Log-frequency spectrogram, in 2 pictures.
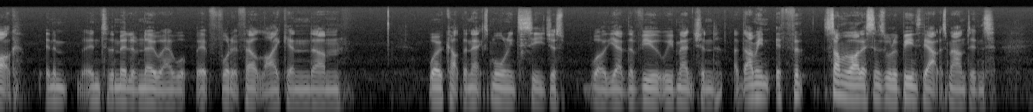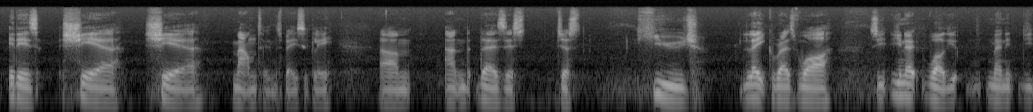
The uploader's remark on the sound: A "work trip" to the Atlas Mountains. We bring you a podcast they recorded on the balcony of a 5* hotel in the burning North African sun.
